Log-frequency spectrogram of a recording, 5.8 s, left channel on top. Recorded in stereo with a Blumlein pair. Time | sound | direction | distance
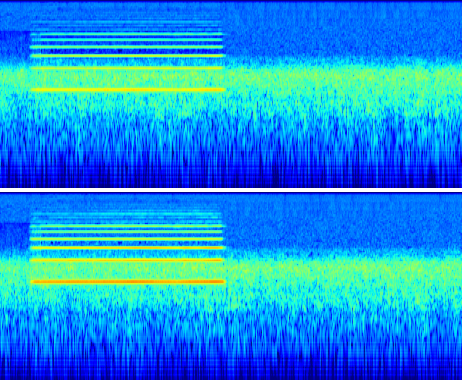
0.4 | a violin | 70° right | ?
